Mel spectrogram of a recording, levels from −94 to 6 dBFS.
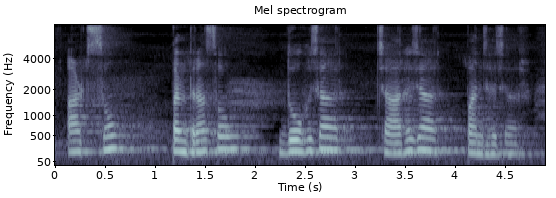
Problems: background sounds at intervals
